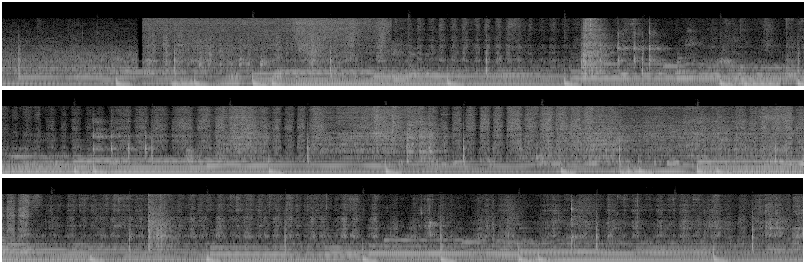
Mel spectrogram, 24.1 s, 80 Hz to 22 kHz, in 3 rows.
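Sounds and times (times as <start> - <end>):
lo-fi music with slow beat: 0.0 - 24.0.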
